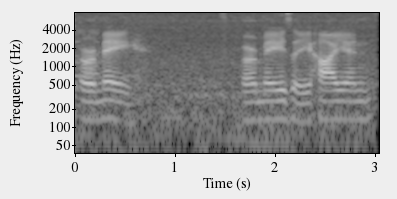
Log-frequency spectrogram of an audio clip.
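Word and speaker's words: Hermès: to pronounce very well it's Hermes now I'm just kidding it's or may or may is a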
